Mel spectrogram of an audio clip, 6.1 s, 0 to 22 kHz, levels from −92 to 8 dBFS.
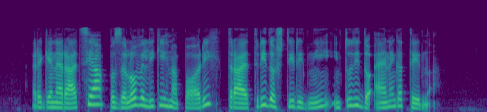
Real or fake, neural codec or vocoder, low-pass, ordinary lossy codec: real; none; none; none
